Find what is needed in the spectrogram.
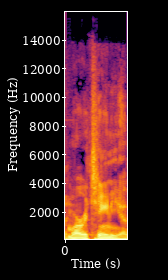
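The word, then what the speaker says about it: Mauritania: Pronounce it better. Some place in Africa, I believe. Moritania. Moritania.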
